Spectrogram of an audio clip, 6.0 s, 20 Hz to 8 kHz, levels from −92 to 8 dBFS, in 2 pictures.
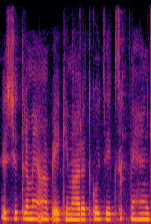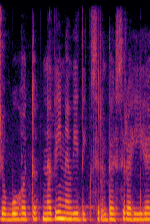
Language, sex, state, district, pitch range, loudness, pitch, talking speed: Hindi, female, Bihar, Purnia, 200-215 Hz, -15 LUFS, 205 Hz, 150 wpm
